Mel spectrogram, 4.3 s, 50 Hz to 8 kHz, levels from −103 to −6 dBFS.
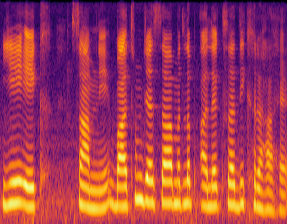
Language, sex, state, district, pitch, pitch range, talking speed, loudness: Hindi, male, Punjab, Pathankot, 230 Hz, 210-245 Hz, 155 wpm, -16 LUFS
